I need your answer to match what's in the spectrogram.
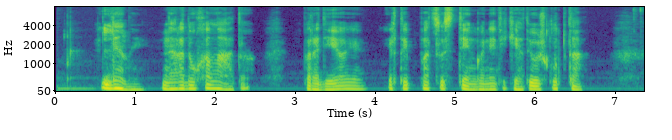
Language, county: Lithuanian, Kaunas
